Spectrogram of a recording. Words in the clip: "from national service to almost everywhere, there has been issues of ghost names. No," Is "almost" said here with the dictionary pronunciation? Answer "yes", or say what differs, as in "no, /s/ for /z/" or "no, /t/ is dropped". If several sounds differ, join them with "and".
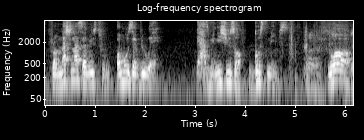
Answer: yes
